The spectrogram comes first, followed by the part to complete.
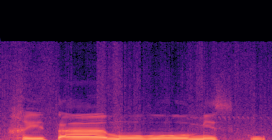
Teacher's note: Jadi miskun kita baca misku namun bunyinya lemah. Inilah wakof raum.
